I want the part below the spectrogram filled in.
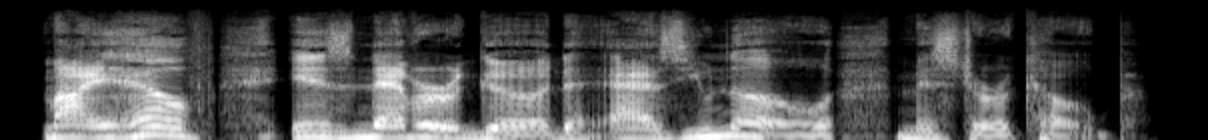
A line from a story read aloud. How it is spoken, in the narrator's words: wheezed the old lady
